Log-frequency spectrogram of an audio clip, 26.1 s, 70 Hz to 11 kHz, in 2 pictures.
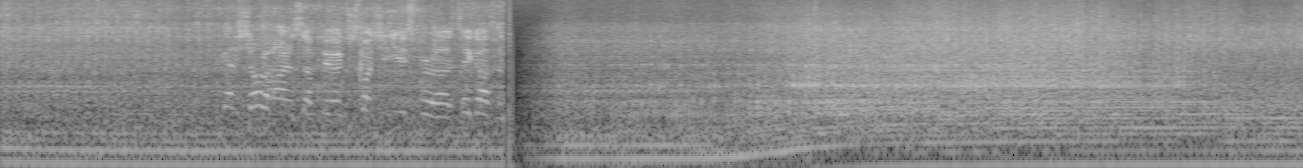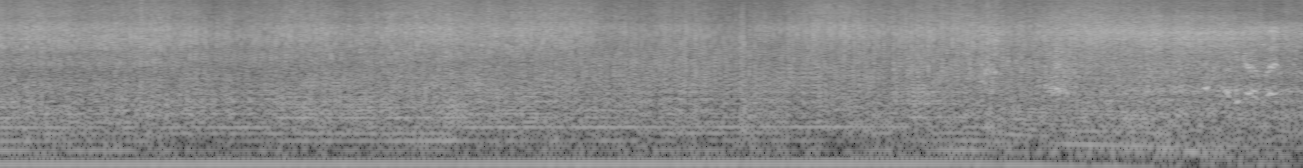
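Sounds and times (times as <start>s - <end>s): propeller plane engine drone: 0.0s - 26.0s.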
